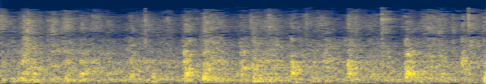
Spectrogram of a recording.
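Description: Dog eating from a stainless steel bowl: a string of small, irregular clicks and chomps as it takes food from the bowl.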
